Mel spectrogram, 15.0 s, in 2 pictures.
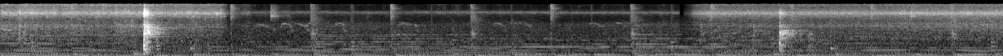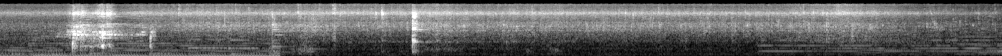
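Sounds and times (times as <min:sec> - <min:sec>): chicken sizzling in a pot: 0:00.0 - 0:01.8, 0:05.2 - 0:15.0.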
